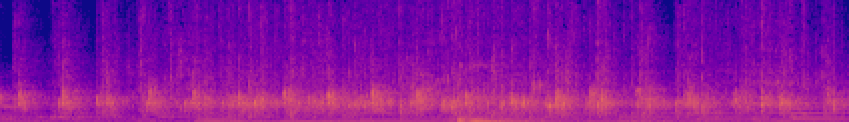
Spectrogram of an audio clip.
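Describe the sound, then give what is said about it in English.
A church audience claps steadily for several seconds as a round of applause for Jesus after a prayer, a dense crackling wash of hands over sustained keyboard chords, with one note sliding downward partway through. “How about a round of applause for Jesus?”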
